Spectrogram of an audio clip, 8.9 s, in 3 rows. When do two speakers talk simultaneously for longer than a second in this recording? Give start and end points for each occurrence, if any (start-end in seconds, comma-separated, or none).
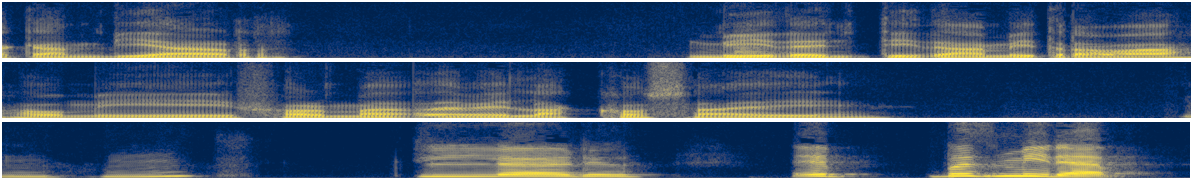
none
